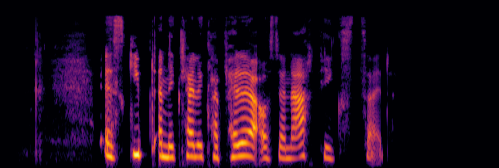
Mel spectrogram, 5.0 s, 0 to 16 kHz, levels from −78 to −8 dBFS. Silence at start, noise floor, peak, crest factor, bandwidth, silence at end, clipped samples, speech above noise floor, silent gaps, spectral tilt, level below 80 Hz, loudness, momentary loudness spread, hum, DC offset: 0.7 s; -84 dBFS; -6 dBFS; 20 dB; 11.5 kHz; 1.2 s; under 0.1%; 60 dB; none; -3 dB/octave; -78 dBFS; -23 LUFS; 18 LU; none; under 0.1%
